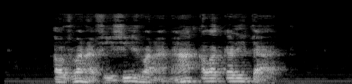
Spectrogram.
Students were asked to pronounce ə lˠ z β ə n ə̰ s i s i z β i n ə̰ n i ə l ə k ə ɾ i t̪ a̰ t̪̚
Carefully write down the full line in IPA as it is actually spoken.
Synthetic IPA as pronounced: ə lˠ z β ə n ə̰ f i s i z β a n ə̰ n a ə l ə k ə ɾ i t̪ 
